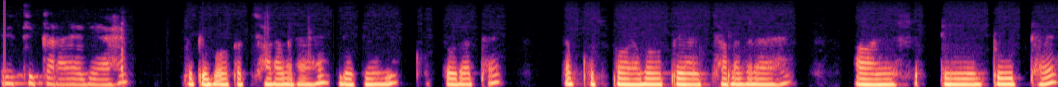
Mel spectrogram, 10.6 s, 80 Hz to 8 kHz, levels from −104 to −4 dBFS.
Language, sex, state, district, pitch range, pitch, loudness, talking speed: Hindi, male, Bihar, Purnia, 185-210 Hz, 185 Hz, -17 LUFS, 100 wpm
